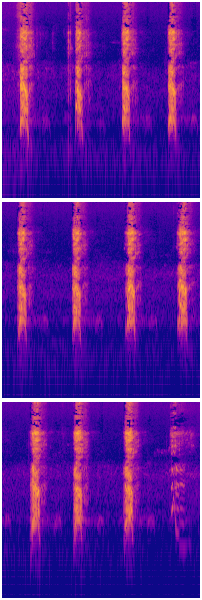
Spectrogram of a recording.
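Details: Labrador Retriever Huka, out on a walk in a park in Veldhoven, chasing rabbits that ran into their burrow. Sharp, loud barks repeat roughly once a second, eleven in a row, with a quiet background between them.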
